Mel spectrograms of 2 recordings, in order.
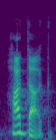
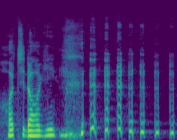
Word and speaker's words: hot dog: Não é hot doggy. Hot dog. Hot dog. So this is the A sound, as in prato, chato, hot dog. Hot dog. Ooh, let me correct myself. Hot, A. Dog, A. Mm-hmm. Like in olha só.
